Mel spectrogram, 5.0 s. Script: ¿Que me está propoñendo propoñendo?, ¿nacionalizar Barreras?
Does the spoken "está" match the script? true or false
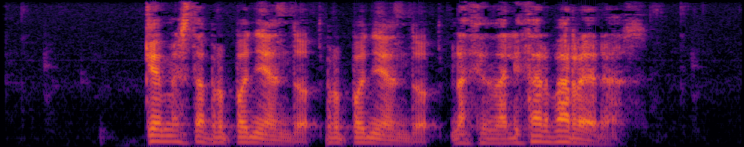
true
